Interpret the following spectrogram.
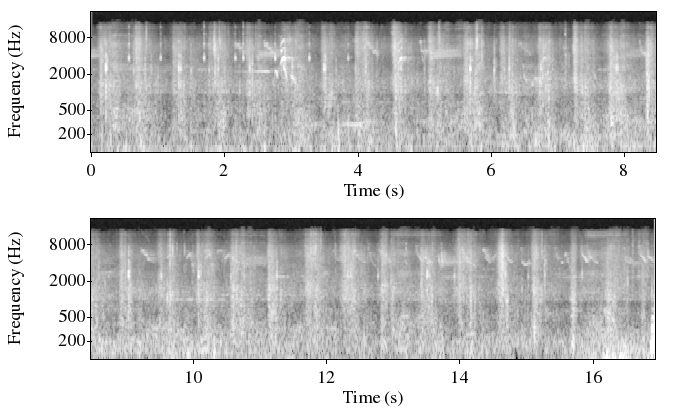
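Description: Footsteps of a person walking over dry grass and earth, a steady series of evenly paced steps.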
